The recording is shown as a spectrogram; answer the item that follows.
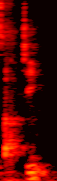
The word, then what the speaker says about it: sati: So again, coming back to sati. Sati is quite easy to remember, just 2 syllables, sati.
